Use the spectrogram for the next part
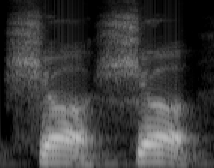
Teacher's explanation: आपका जो जीभ है तालु पे ऐसे घर्षण खाते हुए बोलेगा श और हवा निकलेगा श। और ये जो ये वाला श है इसका मूर्धा होता है, उच्चारण स्थान मूर्धा होता है। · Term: तालव्य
